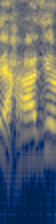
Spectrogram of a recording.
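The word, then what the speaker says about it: هاجر: ہیں۔ حضرت حاجر سے، جو ہم آپ لوگ حاجرہ کہتے ہیں، صحیح صحت تلفظ حاجر ہے، وہ عربی لفظ نہیں ہے۔ ان سے پیغمبر اسماعیل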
